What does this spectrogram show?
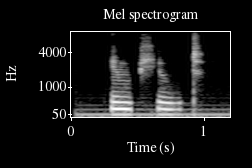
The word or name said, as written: impute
